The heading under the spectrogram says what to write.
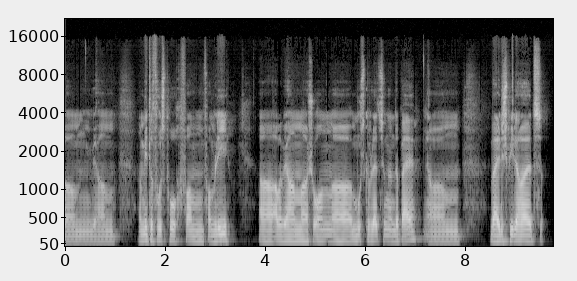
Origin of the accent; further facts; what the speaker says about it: Linz, Upper Austria, Austria; now in Zurich, Switzerland; bei uns in Linz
